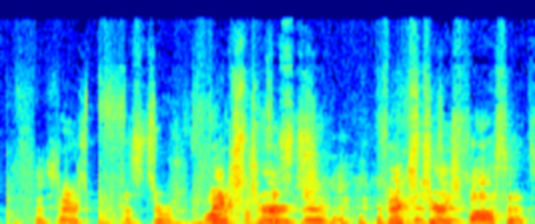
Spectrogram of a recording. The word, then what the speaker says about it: Pfister: It's pronounced Pfister.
